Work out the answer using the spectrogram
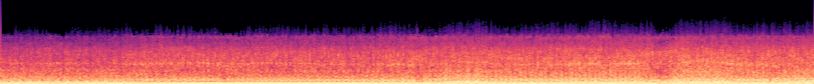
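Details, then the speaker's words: WAR Corsair airplane engine after carburetor taken apart: deep steady low idle with slightly lazy uneven beat, idle set a little too low; still running rich, backfires at times when starting, ignition being checked. "So as you can see, I got it running. I pulled the carburetor apart. Still running rich."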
